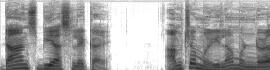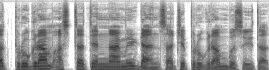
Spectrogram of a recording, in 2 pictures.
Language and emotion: Goan Konkani, neutral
